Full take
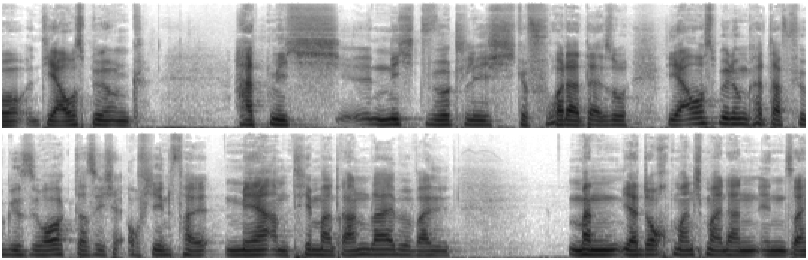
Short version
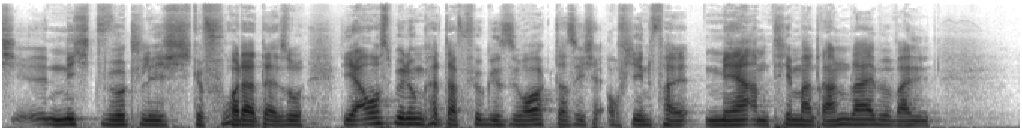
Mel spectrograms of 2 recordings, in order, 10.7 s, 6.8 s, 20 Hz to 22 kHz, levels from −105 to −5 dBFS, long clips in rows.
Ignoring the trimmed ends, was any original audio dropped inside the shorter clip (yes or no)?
no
